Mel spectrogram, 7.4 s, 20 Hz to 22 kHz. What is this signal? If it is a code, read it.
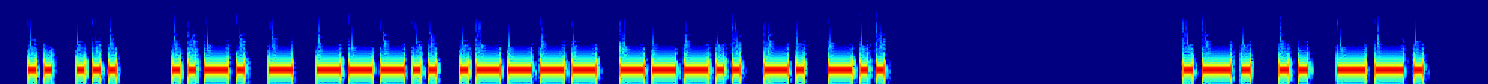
Morse code, heard as a keyed tone, about 32 wpm, 700 Hz. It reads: IS FT818ND RIG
